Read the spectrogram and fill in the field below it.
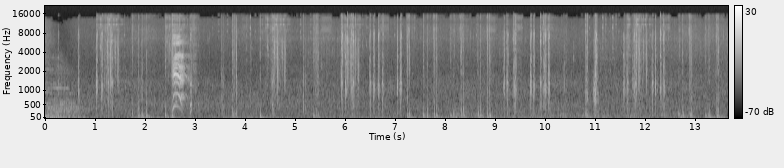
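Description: Hooves gallop in a quick rhythm on a dirt path.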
